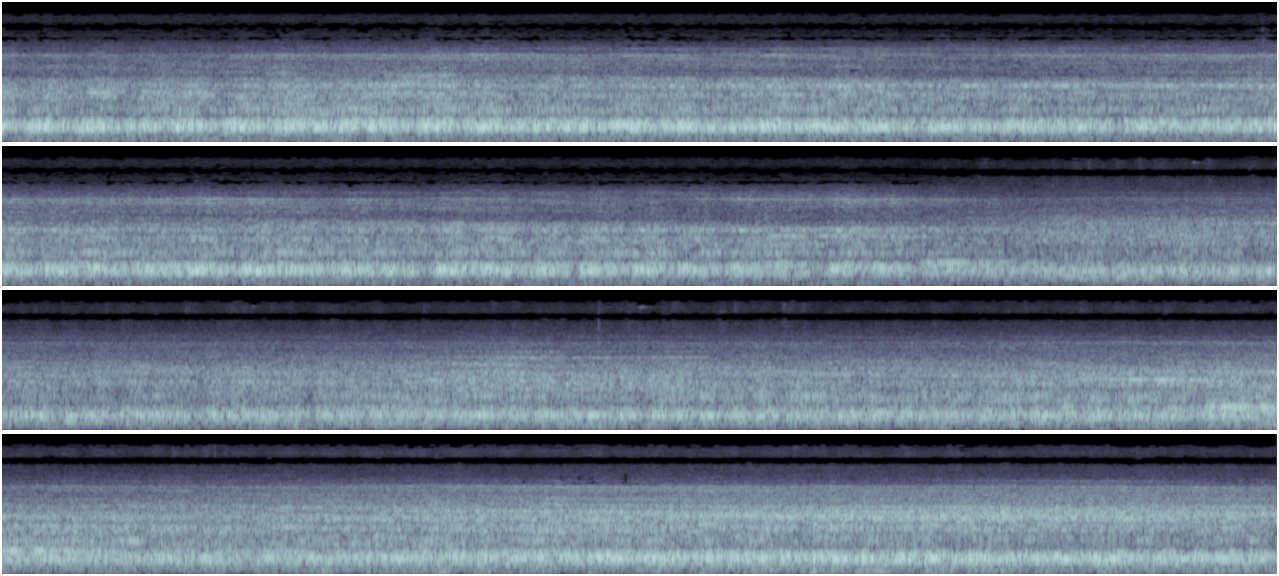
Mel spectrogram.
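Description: Small model trains rumble and click steadily along metal tracks.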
